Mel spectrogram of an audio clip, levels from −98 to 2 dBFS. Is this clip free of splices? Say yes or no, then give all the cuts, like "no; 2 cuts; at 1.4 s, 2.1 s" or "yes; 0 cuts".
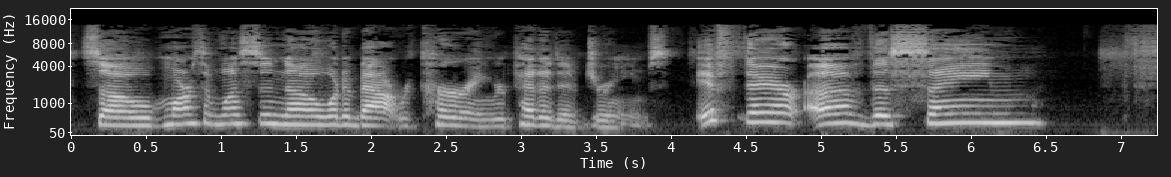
no; 1 cut; at 4.1 s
